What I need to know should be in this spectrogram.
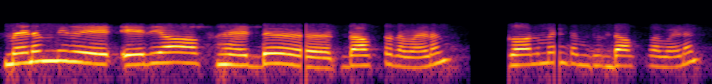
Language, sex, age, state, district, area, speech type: Telugu, female, 18-30, Telangana, Hyderabad, urban, conversation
